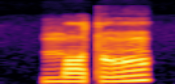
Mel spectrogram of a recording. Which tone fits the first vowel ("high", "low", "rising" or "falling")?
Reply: low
